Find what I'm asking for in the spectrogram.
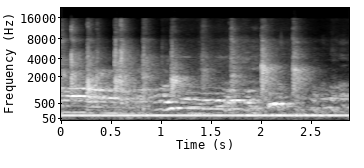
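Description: A church congregation at a Korean Wednesday worship service claps together in a quick, steady rhythm of overlapping hand claps, moderately loud over a constant low electrical hum.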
